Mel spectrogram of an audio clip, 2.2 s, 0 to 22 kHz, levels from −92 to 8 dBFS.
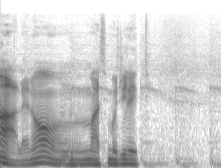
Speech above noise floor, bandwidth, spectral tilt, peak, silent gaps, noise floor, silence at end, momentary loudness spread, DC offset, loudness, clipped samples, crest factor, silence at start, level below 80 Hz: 24 dB; 15.5 kHz; -5.5 dB/octave; -6 dBFS; none; -52 dBFS; 0.05 s; 22 LU; under 0.1%; -29 LUFS; under 0.1%; 22 dB; 0 s; -58 dBFS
